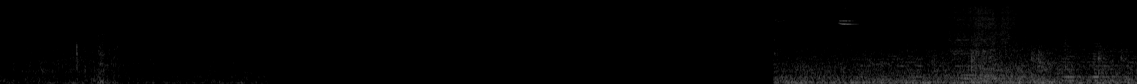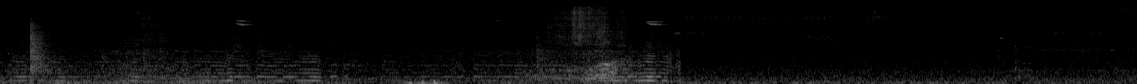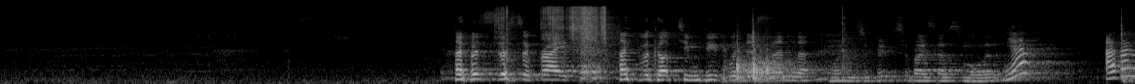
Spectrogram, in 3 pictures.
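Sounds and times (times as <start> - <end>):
flying insect buzzing: 8.4 - 29.0.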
